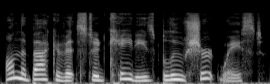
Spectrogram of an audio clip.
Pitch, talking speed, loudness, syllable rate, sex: 210 Hz, 200 wpm, -16 LUFS, 4.3 syllables/s, female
